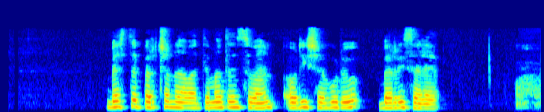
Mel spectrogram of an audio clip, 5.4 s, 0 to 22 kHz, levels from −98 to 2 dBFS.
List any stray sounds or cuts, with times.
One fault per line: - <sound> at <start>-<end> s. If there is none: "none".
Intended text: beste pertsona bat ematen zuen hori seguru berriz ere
none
